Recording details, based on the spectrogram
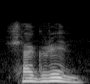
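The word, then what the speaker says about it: chagrin: of 샤이라 말이 있어요 샤 발음을 보면 불어인 걸 알 수 있죠 예 이시의 를요 시라고 발음하면 이거요 샤그린 하면 전부 다 프랑스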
